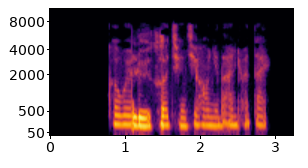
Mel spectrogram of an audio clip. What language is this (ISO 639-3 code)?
zho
